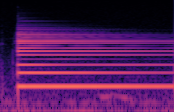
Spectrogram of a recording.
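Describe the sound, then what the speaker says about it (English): A single guitar note on the first fret of the B string is plucked and rings out clearly, sustaining steadily and fading only slightly over its duration. "place it on the first fret of the B string"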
